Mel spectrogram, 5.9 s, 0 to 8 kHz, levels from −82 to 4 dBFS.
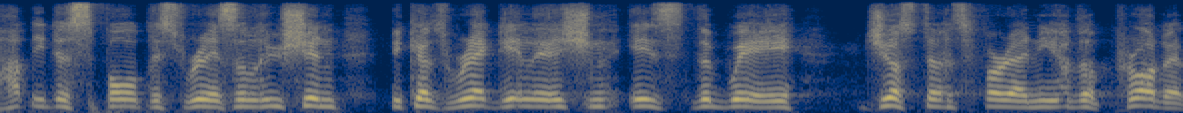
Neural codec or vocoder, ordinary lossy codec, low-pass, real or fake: codec, 16 kHz in and 24 kHz out, 0.6 kbps, FocalCodec, streaming, 4096 codes; none; 7.2 kHz; fake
